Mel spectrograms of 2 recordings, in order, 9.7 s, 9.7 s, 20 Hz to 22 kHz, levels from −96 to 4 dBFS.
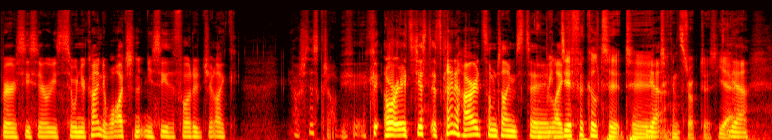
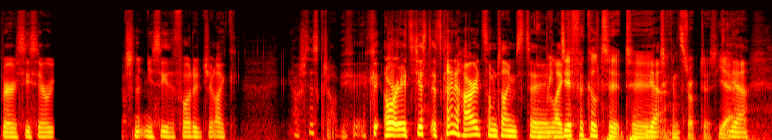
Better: first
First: none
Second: audio cutting out; at 0.5 s for 1 s

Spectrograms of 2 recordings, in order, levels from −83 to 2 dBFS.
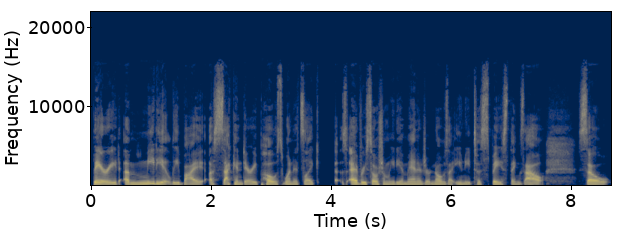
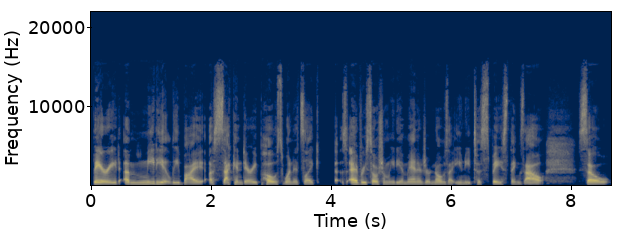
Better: first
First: none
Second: thin; somewhat; fading below 300 Hz

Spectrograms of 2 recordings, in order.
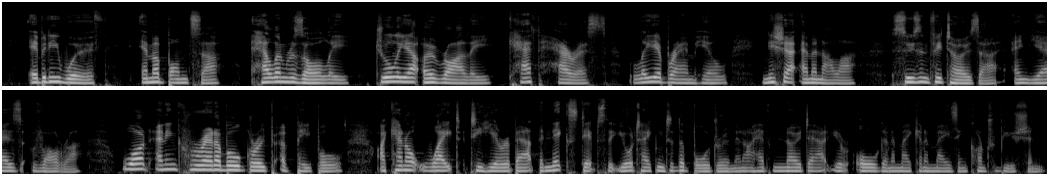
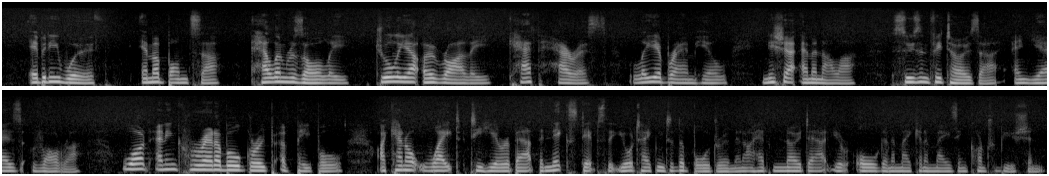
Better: first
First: none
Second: hiss; faint; throughout; 20 dB below the speech

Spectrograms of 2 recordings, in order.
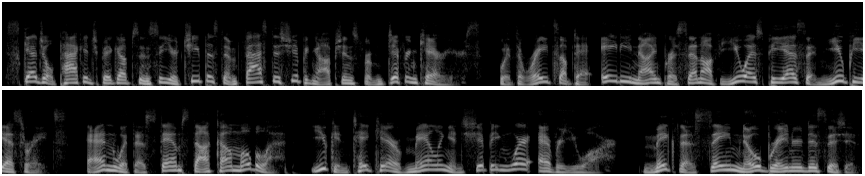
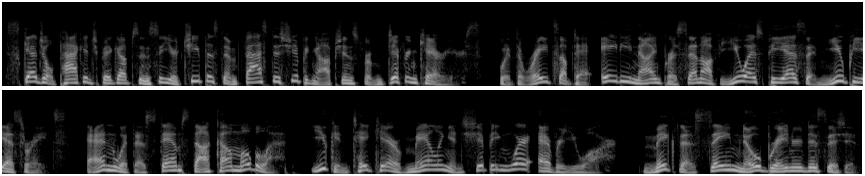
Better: neither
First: muffled; slightly; fading above 3 kHz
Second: muffled; slightly; fading above 3 kHz

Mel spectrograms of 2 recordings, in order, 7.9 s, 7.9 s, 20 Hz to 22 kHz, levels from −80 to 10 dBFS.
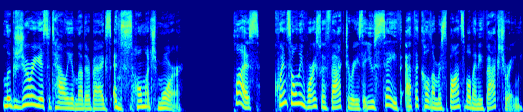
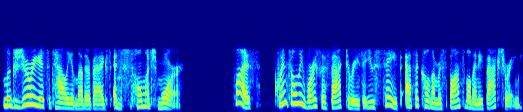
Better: first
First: none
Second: phone-call audio; nothing above 3.5 kHz

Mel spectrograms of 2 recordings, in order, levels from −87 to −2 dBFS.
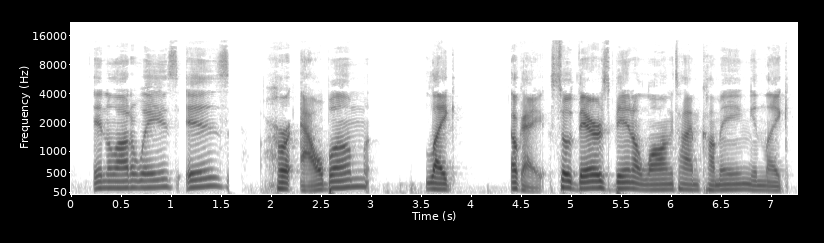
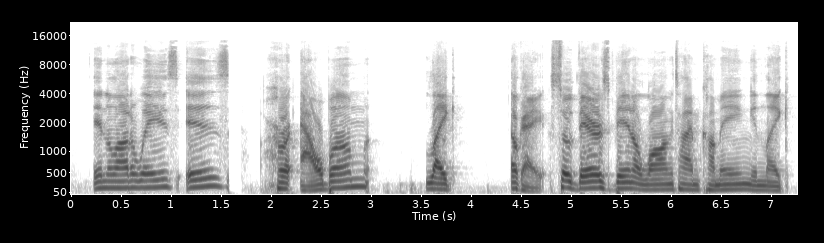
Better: first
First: none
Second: distortion; slight; 10 dB below the speech

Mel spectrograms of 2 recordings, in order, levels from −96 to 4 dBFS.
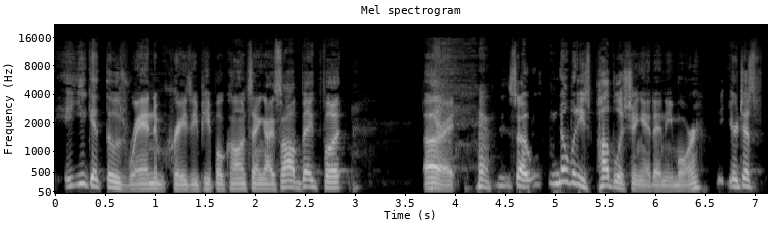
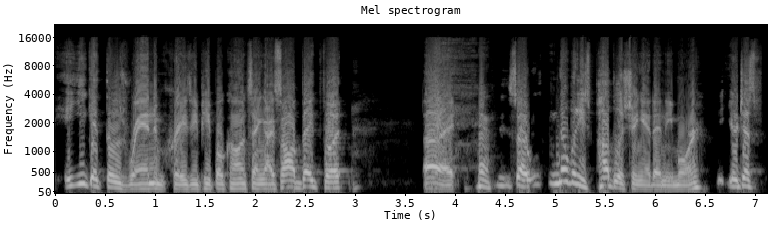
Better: first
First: none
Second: distortion; heavy; 12% of the sound clipped

